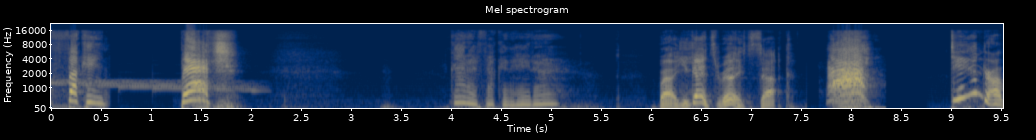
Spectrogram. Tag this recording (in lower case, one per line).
inside a small room
speech
music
